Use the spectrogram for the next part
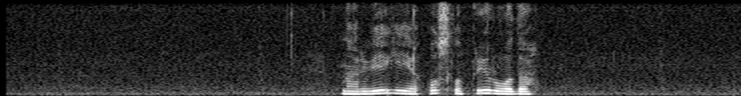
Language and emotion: Russian, neutral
